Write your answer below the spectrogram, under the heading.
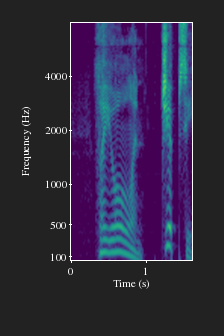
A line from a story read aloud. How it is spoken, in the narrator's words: gasped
